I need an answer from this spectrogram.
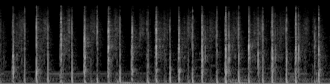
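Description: A deck of message cards is shuffled in a quick, even run of many crisp clicking riffles, sharp and fairly quiet, with no talk over them.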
